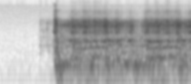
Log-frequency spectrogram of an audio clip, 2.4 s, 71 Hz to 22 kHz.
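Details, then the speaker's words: 1960 Grumman Olson curbside van pulled from a field, downdraft carburettor: after a quiet moment the starter engages and the engine turns over freely and evenly with apparent oil pressure, so it is not seized and cranks normally. "okay so we got this thing turning over by a starter and uh that's a good sign starter works engine's not locked up and uh it seems to be getting oil pressure it sounds good"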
